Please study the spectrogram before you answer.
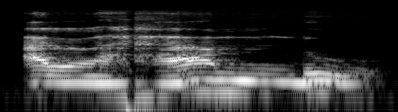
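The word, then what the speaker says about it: الحمد: Nah, bacanya alhamdu. Nah, bacanya harus ha. Kemudian dhamma harus dimonyongkan ke depan. Alhamdu.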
